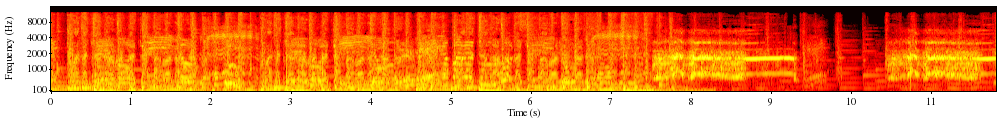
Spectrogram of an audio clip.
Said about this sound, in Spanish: Ahí está el gallo cantor de los lunes, como siempre.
